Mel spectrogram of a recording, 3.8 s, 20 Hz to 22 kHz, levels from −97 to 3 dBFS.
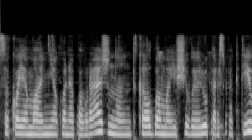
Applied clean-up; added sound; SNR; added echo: neural mask model DeepFilterNet 3.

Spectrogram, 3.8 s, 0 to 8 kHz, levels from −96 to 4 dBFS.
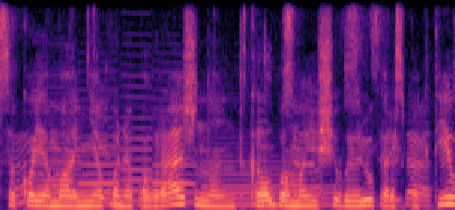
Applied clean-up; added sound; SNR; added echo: none; Wind instrument, woodwind instrument; 14 dB; none.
